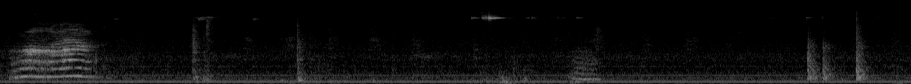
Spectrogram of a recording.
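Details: House cat indoors in a ten-cat household: a single short, strained meow at the start, followed by near silence broken only by soft clicks and light knocks.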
